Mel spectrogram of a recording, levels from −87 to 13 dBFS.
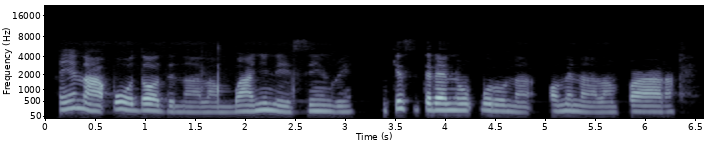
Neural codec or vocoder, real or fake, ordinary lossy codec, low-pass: none; real; none; 7.2 kHz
